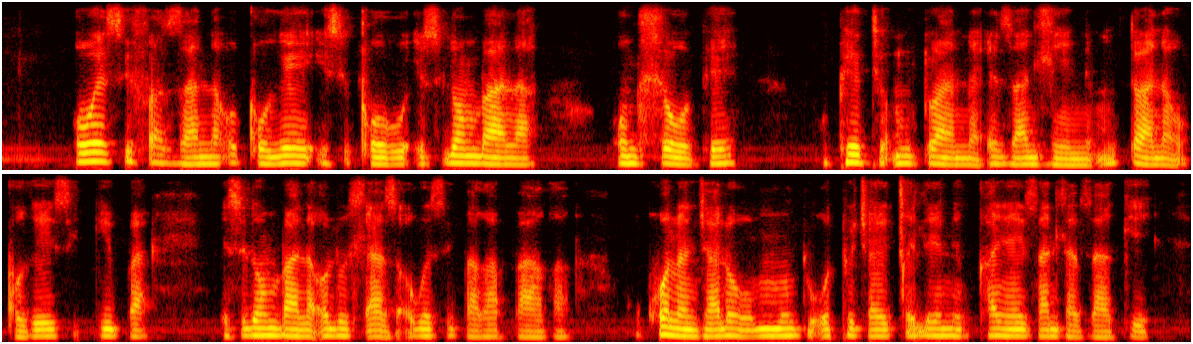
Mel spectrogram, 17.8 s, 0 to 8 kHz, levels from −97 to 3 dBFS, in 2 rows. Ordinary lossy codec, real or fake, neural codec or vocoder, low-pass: Opus, 16 kbps; fake; codec, 16 kHz, 16 kbps, FreqCodec, larger model; 7.2 kHz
